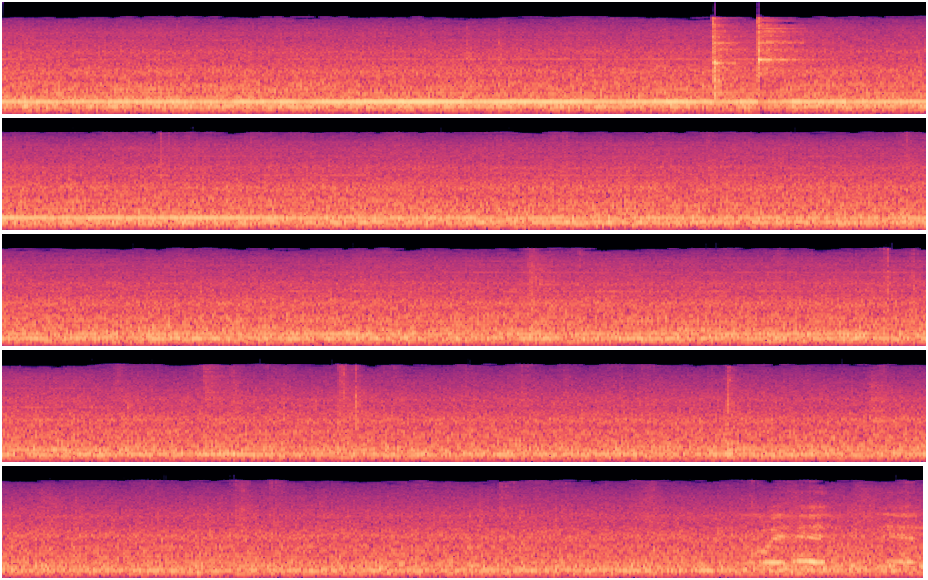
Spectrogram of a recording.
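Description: An electric mixer whirs steadily through a sweet potato casserole made with melted, lightly salted butter, a continuous motor drone that holds evenly throughout, with a few faint clicks near the start.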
